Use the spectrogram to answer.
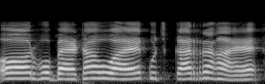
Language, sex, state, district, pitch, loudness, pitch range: Hindi, female, Haryana, Charkhi Dadri, 260 Hz, -12 LUFS, 245-275 Hz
